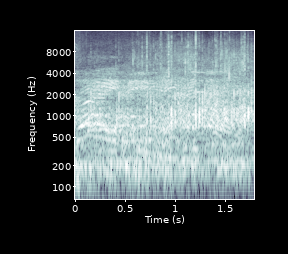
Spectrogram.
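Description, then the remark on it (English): An audience claps steadily for a couple of seconds, a dense, crackling wash of many hands at moderate volume, with a faint murmur of voices mixed in. “Oh, you'll clap for that.”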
